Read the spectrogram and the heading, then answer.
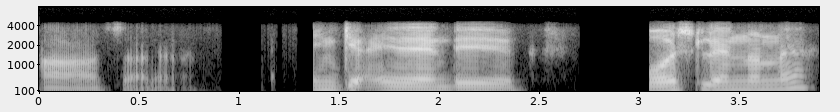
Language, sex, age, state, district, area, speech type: Telugu, male, 18-30, Andhra Pradesh, N T Rama Rao, urban, conversation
